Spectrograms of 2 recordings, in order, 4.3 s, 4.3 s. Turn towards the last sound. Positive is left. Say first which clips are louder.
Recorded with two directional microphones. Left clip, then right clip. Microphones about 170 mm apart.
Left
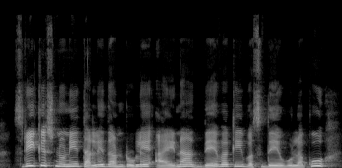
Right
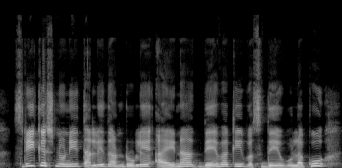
# right 4 dB
turn(degrees=-30)  # may be behind; listen again after turning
